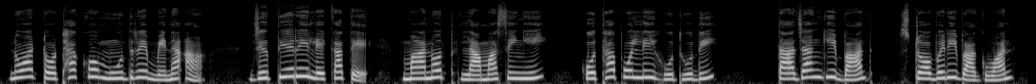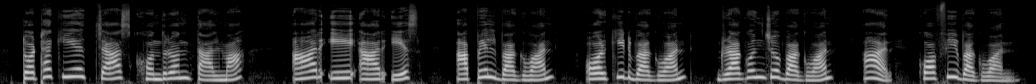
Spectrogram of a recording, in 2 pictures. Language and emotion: Santali, neutral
